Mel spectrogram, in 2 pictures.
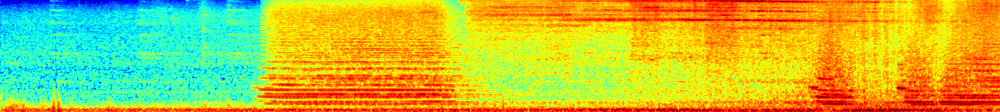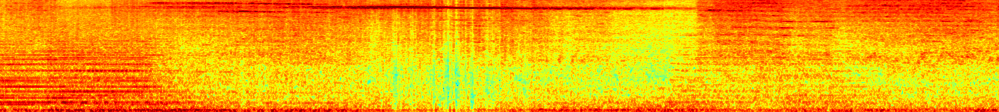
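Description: Freight train diesel locomotives sounding their air horn in two long blasts, about two seconds in and again about eight seconds in, as they approach and pass close by over a steady low engine rumble. After they pass, the double-stack container cars roll by with high-pitched wheel squeal.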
